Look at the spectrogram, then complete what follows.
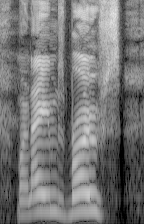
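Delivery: bad cartoon shark voice with a put-on accent. Picturing a guy just nicknamed Bruce as a shark, in Bruce shark voice with accent. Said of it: "I picture like a shark with an accent".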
